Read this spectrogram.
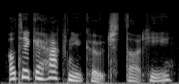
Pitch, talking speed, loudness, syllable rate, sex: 210 Hz, 235 wpm, -19 LUFS, 5.0 syllables/s, female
